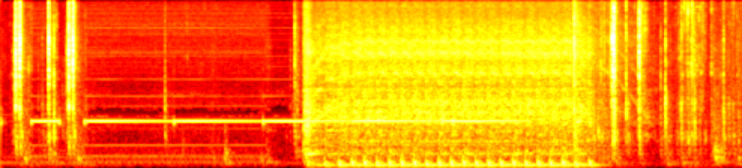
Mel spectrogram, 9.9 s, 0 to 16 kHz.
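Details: 2004 Dodge Neon SRT4 after replacing crank/cam and knock sensors, coil pack, plugs and wires and repairing wiring; door chime, then starter churns about four seconds without catching; cranks, no start, owner suspects a bad ECM.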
